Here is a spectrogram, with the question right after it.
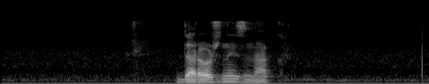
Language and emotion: Russian, neutral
